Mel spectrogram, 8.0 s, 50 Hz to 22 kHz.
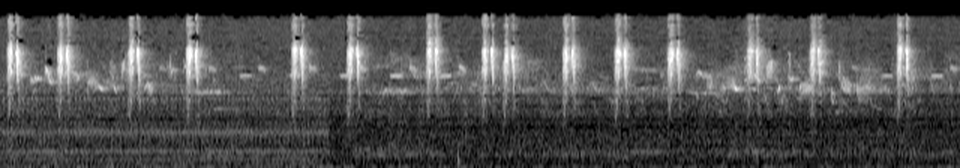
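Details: Marsh warbler singing at 5 a.m. on 2 June 2009 near Ski, Norway, with several singers around: loud broadband buzzy clicks repeated about twice a second, threaded with high warbled notes, possibly mimicking a car alarm.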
